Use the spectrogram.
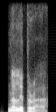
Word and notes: nullipara: British English

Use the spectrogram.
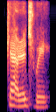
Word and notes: carriageway: Indian

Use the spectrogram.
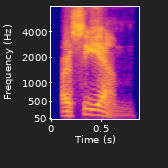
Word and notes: RCM: American English

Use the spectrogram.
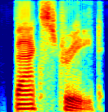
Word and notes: backstreet: American English

